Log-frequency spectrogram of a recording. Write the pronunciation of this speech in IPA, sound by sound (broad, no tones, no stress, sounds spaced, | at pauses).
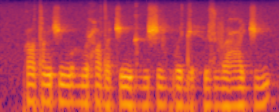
kʷ ɨ tˤ ɨ ŋ ʃ i ŋ o ɦ u ħ o dˤ o t͡ʃ ɨ ŋ ɡʱ ɨ ʃ e v ɡʷ e d e h ɨ z v ɐ ʕ i t͡ʃ i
